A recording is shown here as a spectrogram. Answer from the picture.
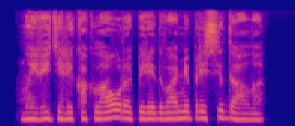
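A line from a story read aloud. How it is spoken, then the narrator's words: Hoarse rasp. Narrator (Russian): прохрипел Паша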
